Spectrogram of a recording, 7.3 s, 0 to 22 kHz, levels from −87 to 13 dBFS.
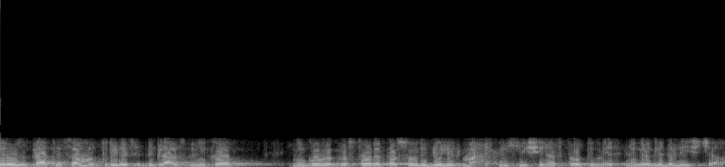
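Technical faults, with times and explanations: Throughout: hard clipping. The speech was driven about 15 dB past what the chain could pass, so the peaks get sliced flat. That's a lot of overload, with something like a sixth of the samples sitting on the ceiling, so it isn't just the odd crackle on loud syllables. Every louder stretch picks up a harsh, gritty fuzz, because those squared-off tops pile extra harmonics high into the spectrum.
Throughout: G.729 codec. Sounds like an 8 kbit/s G.729-family VoIP path, with the audio squeezed into roughly a 200 Hz to 3.6 kHz phone band, so there's no air on top and little weight at the bottom. The codec damage is plainly audible. Speech gets rebuilt from a vocal tract model, a pitch predictor and a few pulses per frame, and that leaves it rough and a bit synthetic.
4.76 to 5.08 s: VoIP packet loss concealed by the speech codec. Just before "hiši nasproti", about 160 ms of packets drop out, scattered across roughly 280 ms, with the longest gap around 80 ms. 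The decoder covers each gap by carrying on from its last pitch and filter and fading the gain down. So instead of silence you get a smeared, buzzy stretch that dips. Since each frame builds on the previous one, things stay a bit weak and off until the decoder catches up.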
